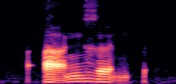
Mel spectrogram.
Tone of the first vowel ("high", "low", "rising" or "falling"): rising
